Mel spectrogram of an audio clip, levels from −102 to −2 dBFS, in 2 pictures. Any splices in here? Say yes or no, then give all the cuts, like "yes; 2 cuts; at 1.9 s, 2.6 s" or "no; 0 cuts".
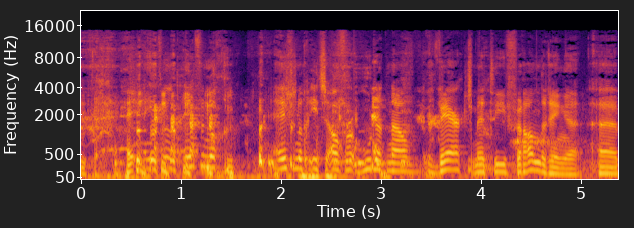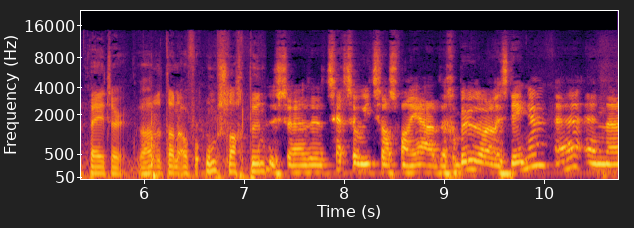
yes; 1 cut; at 7.2 s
